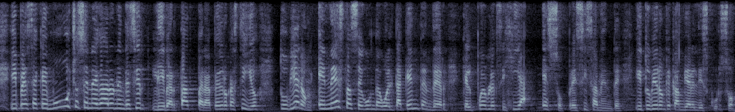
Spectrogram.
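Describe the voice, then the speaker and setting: A woman with a Peruvian accent talks at a very fast pace with hardly any pauses. Her high voice swings very widely in pitch. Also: very even loudness. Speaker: political commentator. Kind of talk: political speech. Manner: impassioned.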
